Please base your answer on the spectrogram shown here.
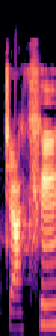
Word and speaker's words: Jakku: It's going to be featuring characters from episodes 7 and 8, followed by the Jakku. I don't know if I'm saying that right. Yeah, you said it right. Okay. Jakku sequence, a transmission from BB-8, and a new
